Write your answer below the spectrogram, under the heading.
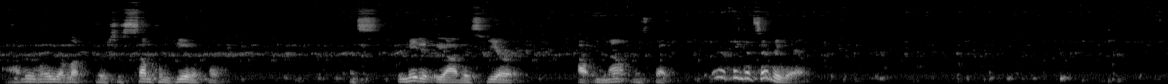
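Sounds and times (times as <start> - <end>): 
shallow mountain river water flowing around wading legs: 0.0 - 11.6
speech: 0.1 - 2.4, 3.5 - 8.2.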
